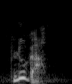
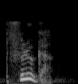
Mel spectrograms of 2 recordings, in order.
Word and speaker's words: Pfluger: Herr Pfluger. Kind of tough to pronounce that little P there at the beginning before the F, but, you know, you can do it. And you can, Pfluga, just Pfluga.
